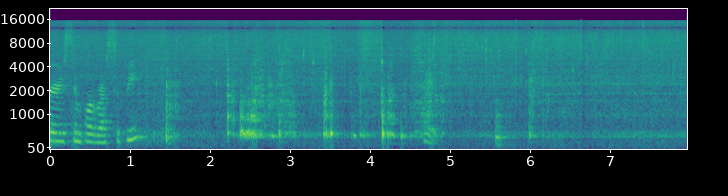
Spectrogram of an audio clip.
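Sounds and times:
speech: 0:00.0 - 0:01.6
onions sizzling in hot oil: 0:00.0 - 0:07.9
knocks and scrapes of stirring in the pan: 0:01.4 - 0:06.2.

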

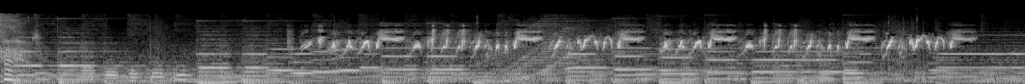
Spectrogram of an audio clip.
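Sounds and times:
soft music: 0:00.0 - 0:10.2
canary singing in warbling trills and chirps: 0:02.2 - 0:10.2.

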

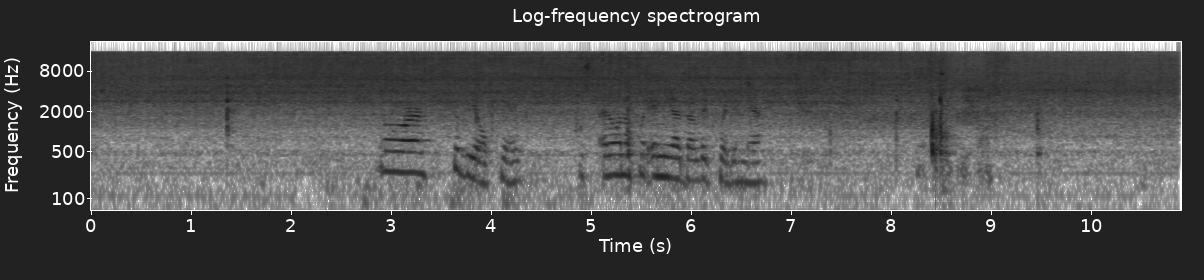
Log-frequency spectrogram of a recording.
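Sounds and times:
chicken pieces frying in olive oil in a pan: 0:00.0 - 0:10.8
speech: 0:02.9 - 0:06.9.

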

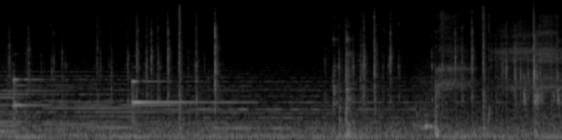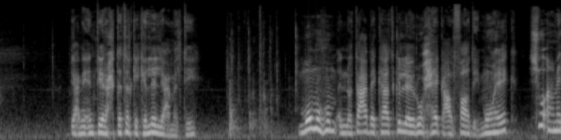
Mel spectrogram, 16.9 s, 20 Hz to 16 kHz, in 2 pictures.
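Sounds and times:
typing a message on a computer keyboard: 0:00.0 - 0:03.3, 0:04.9 - 0:08.6, 0:11.8 - 0:13.0
speech: 0:09.5 - 0:11.5, 0:12.9 - 0:16.8.

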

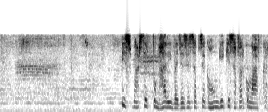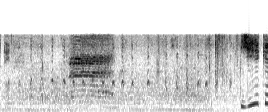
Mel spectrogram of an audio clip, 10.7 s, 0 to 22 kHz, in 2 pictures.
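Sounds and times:
speech: 0:02.4 - 0:05.8, 0:10.2 - 0:10.7
goat or sheep bleating: 0:02.7 - 0:03.3, 0:06.7 - 0:07.7.

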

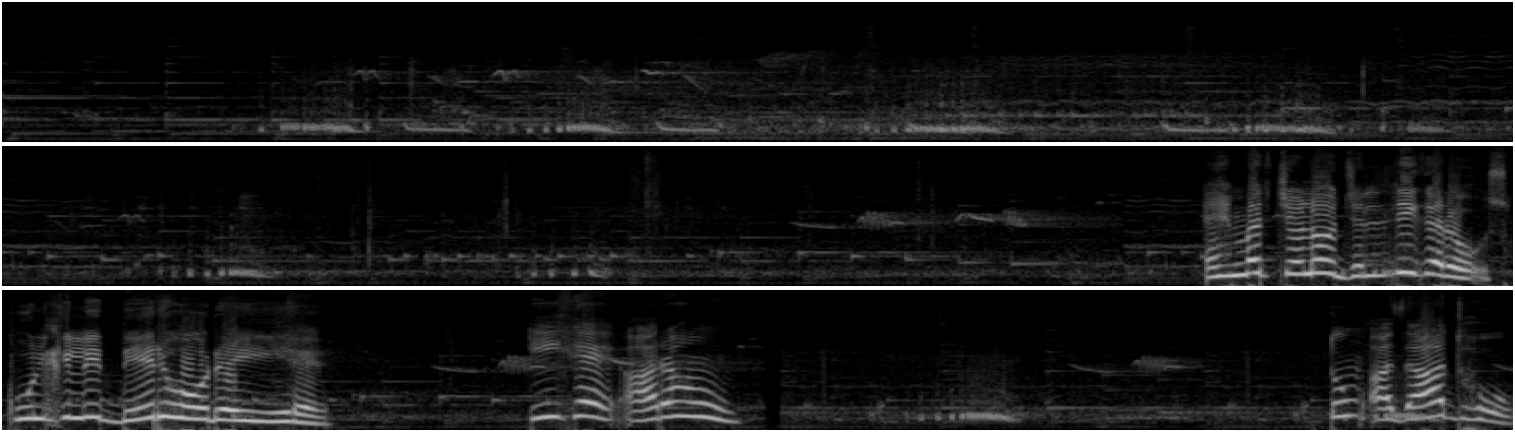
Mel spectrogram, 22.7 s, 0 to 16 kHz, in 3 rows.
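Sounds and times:
pigeons cooing as they are given grain: 0:01.3 - 0:09.2, 0:10.0 - 0:11.2, 0:19.1 - 0:22.2
speech: 0:13.6 - 0:16.8, 0:17.9 - 0:18.9, 0:22.0 - 0:22.6.

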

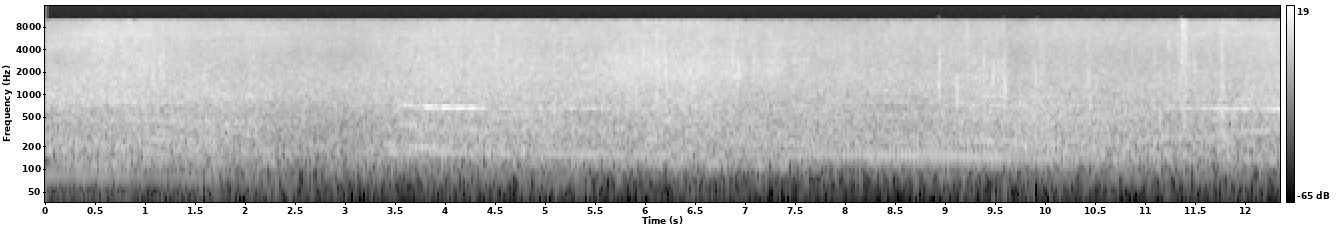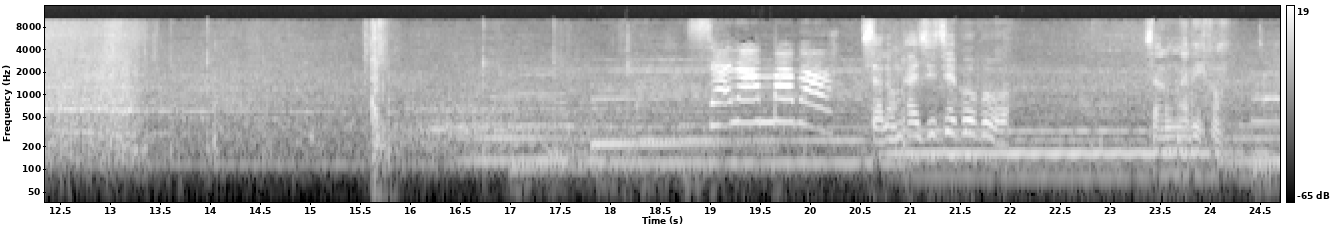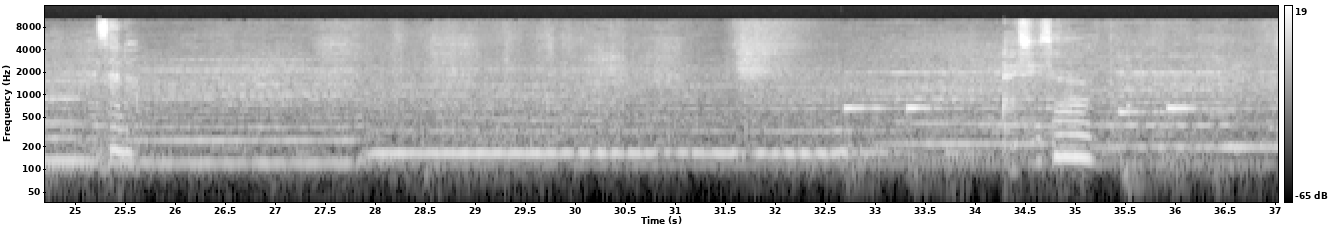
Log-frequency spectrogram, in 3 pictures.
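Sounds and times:
engine and road noise inside a moving bus: 0:00.0 - 0:37.0
speech: 0:20.6 - 0:22.1, 0:23.4 - 0:24.2, 0:25.2 - 0:25.7, 0:34.6 - 0:35.3.

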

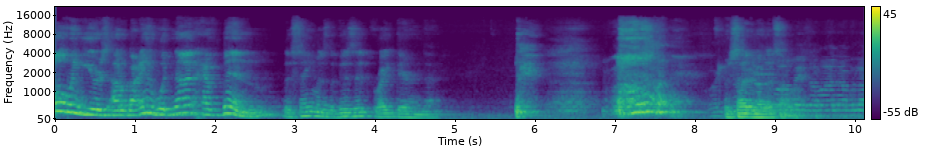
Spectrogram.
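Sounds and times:
speech: 0:00.0 - 0:04.9, 0:05.8 - 0:06.0, 0:07.0 - 0:09.4
person coughing harshly: 0:05.7 - 0:08.1.

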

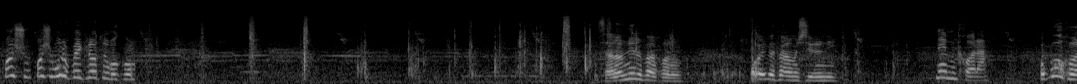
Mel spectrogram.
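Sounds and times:
speech: 0:00.1 - 0:01.7, 0:06.0 - 0:08.6, 0:09.4 - 0:10.7
footsteps of someone walking at an unhurried pace: 0:01.4 - 0:09.2.

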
